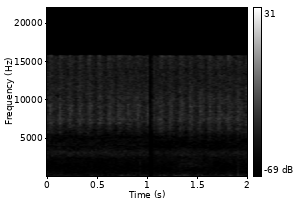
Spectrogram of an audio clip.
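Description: Faint crickets chirping: a steady high-pitched pulsing over near silence.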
